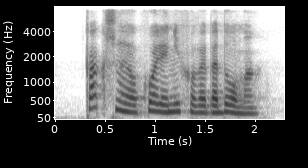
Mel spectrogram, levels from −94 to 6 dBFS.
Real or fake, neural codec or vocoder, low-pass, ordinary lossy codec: fake; codec, 44.1 kHz, 2.6 kbps, DAC; 7.2 kHz; none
